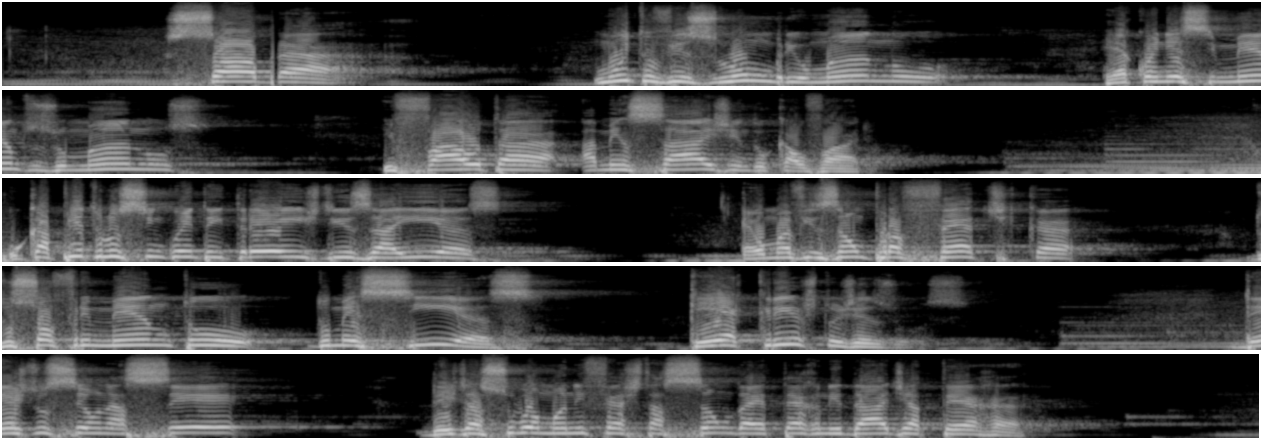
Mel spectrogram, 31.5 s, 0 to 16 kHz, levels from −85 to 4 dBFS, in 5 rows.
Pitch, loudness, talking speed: 205 Hz, -19 LUFS, 80 wpm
